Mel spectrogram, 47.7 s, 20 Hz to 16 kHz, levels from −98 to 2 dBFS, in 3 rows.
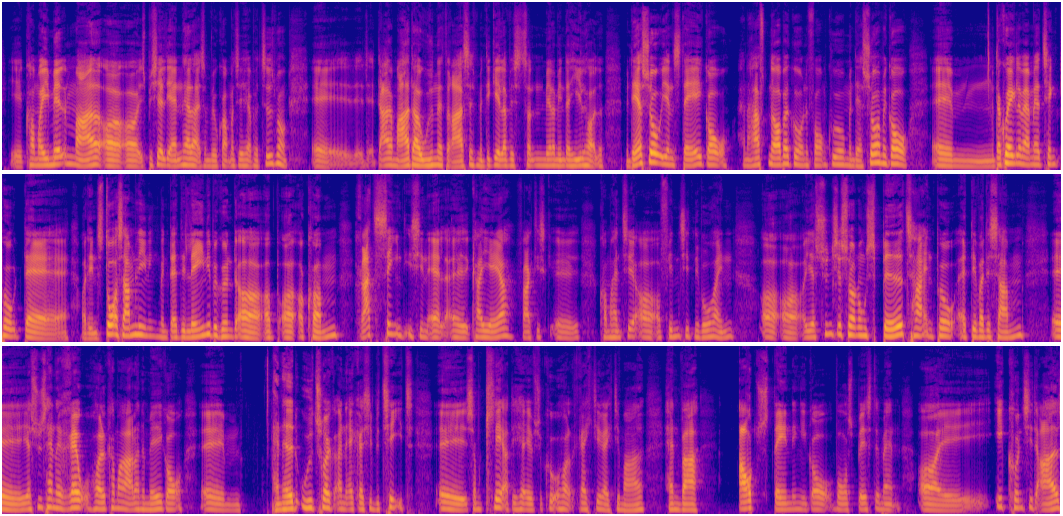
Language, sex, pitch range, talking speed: Danish, male, 130-155 Hz, 195 wpm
